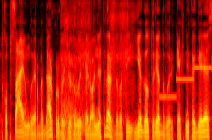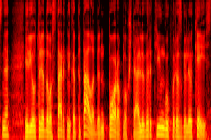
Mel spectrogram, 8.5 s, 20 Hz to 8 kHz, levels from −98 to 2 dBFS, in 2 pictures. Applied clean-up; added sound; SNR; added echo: none; Telephone + Fart; 16 dB; none.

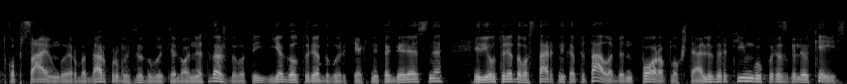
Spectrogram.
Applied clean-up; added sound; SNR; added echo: neural mask model DeepFilterNet 3.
